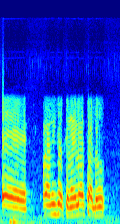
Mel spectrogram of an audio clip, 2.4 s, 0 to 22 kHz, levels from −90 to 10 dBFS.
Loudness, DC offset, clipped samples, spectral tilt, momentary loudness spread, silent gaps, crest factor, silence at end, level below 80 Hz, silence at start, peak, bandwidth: -13 LUFS; under 0.1%; under 0.1%; -8 dB/octave; 7 LU; none; 12 dB; 0.35 s; -34 dBFS; 0.05 s; 0 dBFS; 5 kHz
